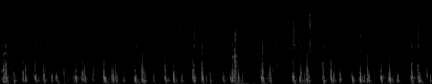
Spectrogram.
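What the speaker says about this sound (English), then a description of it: "Plenty of footsteps, all from the same direction." Many rapid footsteps approaching from one direction on the Cache map in a Counter-Strike match, brisk overlapping steps in a quick, clopping rhythm, moderately close and without voices.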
